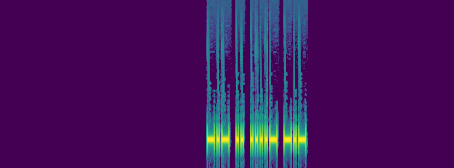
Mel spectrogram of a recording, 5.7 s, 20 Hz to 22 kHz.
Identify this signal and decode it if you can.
Morse code, heard as a keyed tone, about 40 wpm, 700 Hz. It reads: KI4K
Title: USA Call Signs - 4 Characters - Repeated 3x - 40wpm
